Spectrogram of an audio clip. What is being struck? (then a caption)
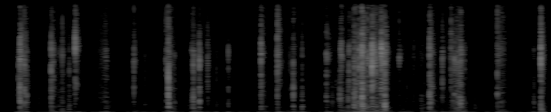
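Plastic air-pillow packaging. A large sheet of green plastic air-pillow packaging with hollow, air-filled inflated cells is held in both hands and scratched and crinkled with long red-painted nails. The result is a quiet run of short, dry, bright crackles and scratchy taps with almost no low end. They bunch into a denser crinkling burst near the middle before thinning out again.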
